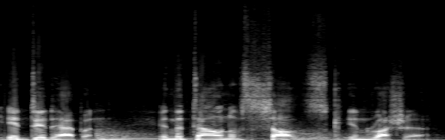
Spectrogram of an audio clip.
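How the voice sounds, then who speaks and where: A man's voice: lowish voice, huge pitch swings, a little slow, vocal fry. A man reading scripted narration as a vintage radio announcer, formal and emphatic. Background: music.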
